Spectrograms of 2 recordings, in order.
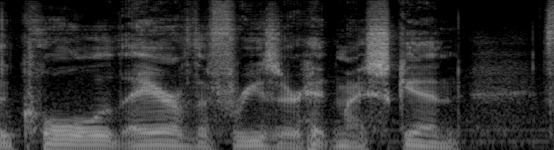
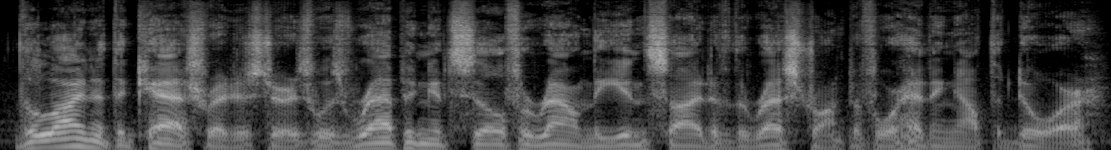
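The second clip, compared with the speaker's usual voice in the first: ordinary delivery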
